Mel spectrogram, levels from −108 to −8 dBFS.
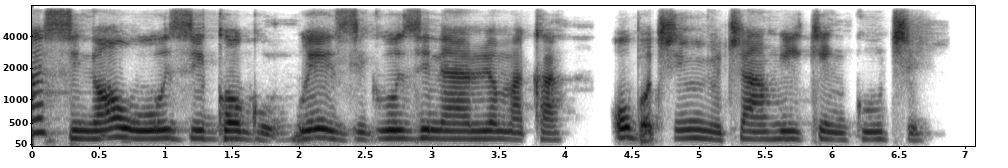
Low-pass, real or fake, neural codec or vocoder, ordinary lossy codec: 7.2 kHz; fake; codec, 44.1 kHz, 2.6 kbps, SNAC; none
